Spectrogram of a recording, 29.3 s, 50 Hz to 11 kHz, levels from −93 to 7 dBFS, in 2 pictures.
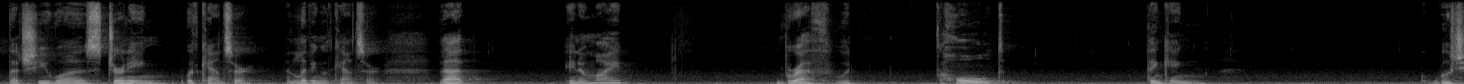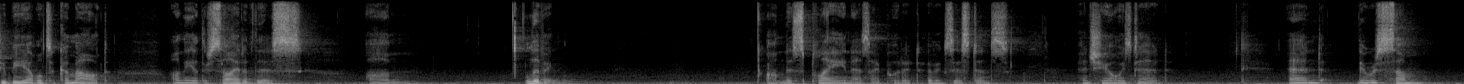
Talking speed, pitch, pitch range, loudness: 100 wpm, 160 Hz, 150-170 Hz, -39 LUFS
